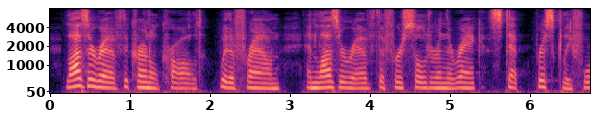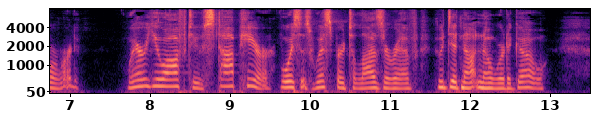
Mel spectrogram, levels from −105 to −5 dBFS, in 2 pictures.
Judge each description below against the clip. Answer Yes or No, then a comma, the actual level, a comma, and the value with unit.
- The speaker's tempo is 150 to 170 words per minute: Yes, average, 160 wpm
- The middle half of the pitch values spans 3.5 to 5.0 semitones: No, average, 3.0 semitones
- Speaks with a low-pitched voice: No, high, 195 Hz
